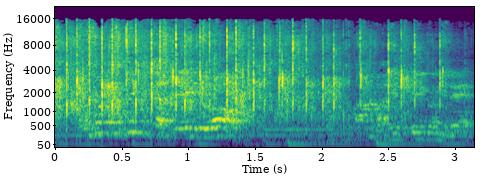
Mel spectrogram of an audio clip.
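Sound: audience applause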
